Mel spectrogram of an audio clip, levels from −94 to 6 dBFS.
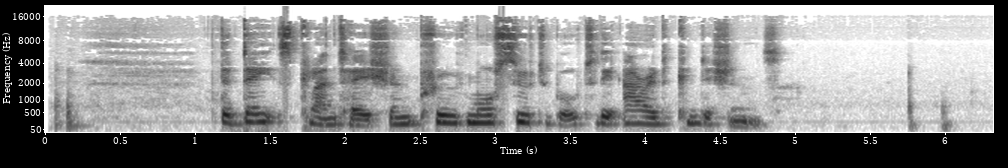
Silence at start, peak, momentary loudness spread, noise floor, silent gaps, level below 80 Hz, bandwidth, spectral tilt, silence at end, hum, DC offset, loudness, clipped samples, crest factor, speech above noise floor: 0.05 s; 0 dBFS; 19 LU; -62 dBFS; none; -58 dBFS; 17 kHz; -2.5 dB/octave; 0.3 s; none; under 0.1%; -15 LUFS; under 0.1%; 18 dB; 46 dB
